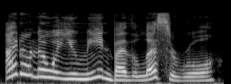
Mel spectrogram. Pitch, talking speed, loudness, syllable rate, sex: 260 Hz, 260 wpm, -15 LUFS, 5.4 syllables/s, female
